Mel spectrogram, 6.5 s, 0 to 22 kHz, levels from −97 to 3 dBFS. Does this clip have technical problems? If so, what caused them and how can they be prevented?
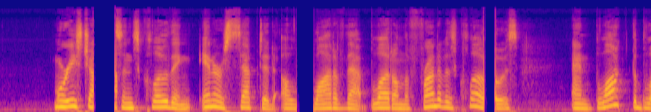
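Yes. The speech drops to silence three times: from 0.93 to 1.17 s (a gap of about 222 ms), 2.96 to 3.15 s (about 176 ms), and 4.84 to 4.96 s (about 119 ms). These are most likely Bluetooth stalls, where radio interference delays packets, the headphones' buffer empties, and playback halts until retransmitted packets arrive. Keeping the phone close with a clear line of sight, away from busy 2.4 GHz sources, prevents them.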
